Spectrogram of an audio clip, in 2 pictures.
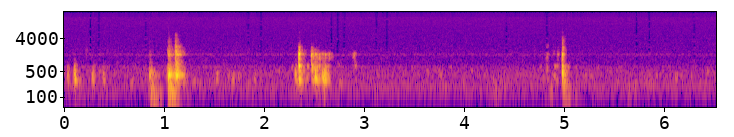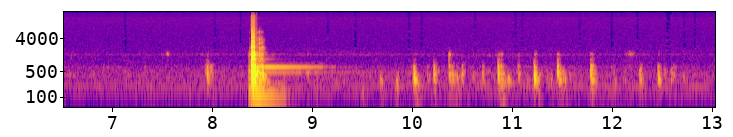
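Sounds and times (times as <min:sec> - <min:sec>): metallic clank ringing: 0:08.4 - 0:09.1.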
